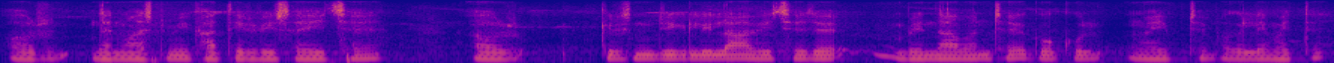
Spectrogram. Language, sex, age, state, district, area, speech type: Maithili, male, 18-30, Bihar, Begusarai, urban, spontaneous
